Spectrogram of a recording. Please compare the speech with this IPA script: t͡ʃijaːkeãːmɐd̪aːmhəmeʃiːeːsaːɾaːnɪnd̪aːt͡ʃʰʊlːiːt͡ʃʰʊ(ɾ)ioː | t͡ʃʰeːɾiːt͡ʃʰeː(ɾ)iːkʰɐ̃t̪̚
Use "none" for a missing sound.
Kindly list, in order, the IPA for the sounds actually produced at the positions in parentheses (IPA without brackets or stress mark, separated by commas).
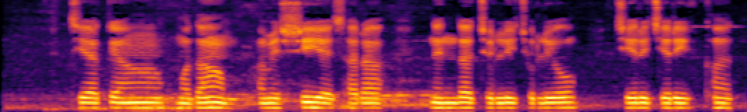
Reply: l, ɾ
